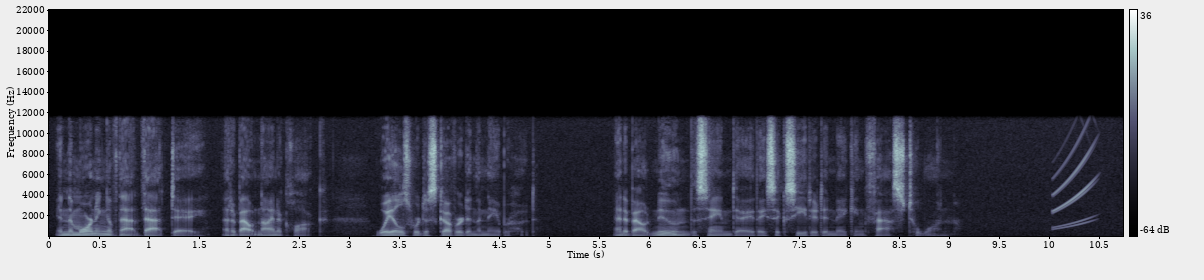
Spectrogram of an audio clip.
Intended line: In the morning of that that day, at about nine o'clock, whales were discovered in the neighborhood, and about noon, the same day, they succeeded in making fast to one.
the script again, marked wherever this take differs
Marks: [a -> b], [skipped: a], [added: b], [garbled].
In the morning of that that day, at about nine o'clock, whales were discovered in the neighborhood, and about noon, the same day, they succeeded in making fast to one.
